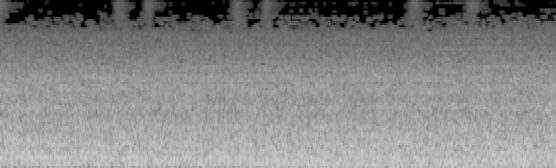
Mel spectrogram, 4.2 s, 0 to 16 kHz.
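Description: Shinano Railway SR1 series electric train rolling slowly into a station platform: a steady rumble of wheels and running gear.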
